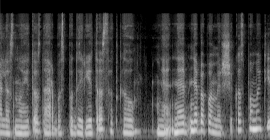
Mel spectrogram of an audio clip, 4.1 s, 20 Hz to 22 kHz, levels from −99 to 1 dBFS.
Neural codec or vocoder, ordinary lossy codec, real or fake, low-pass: none; Opus, 24 kbps; real; 14.4 kHz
